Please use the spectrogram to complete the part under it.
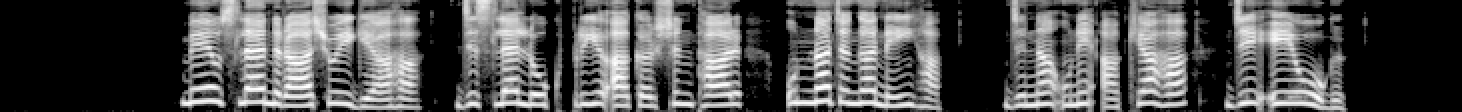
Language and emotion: Dogri, sad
